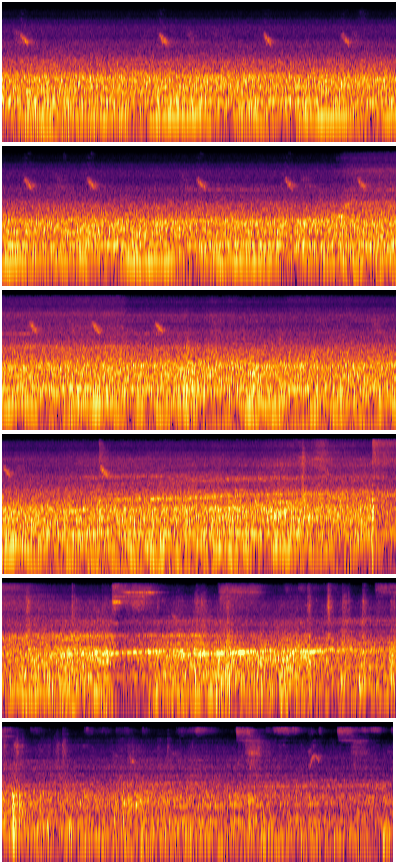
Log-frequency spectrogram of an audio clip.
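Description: SEPTA Silverliner V electric multiple-unit train pulling out of the station. A steady electrical hum with a row of short high chirps comes first. About halfway through a rising traction-motor whine and a run of wheel clicks over the rail joints come in as it gathers speed, then the sound fades as the train moves away.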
